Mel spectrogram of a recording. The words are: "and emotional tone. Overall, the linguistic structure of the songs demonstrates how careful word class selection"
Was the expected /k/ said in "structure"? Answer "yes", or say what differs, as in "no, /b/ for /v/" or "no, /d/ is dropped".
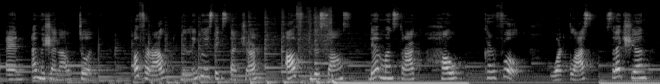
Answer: no, /k/ is dropped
